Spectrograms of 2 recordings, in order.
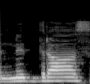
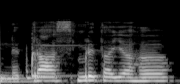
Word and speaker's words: निद्रा स्मृतयः: निद्रास नहीं निद्रा स्मृतयः निद्रा स्मृतयः हां इसको आप आधा रखिए पूरा मत कीजिए निद्रास ऐसा नहीं निद्रा स्मृतयः ठीक है निद्राय नहीं अभी भी पूरा कर रहे हैं और ये गलत उच्चारण है निद्रा स्मृतयः निद्रा स्मृतयः नहीं अभी भी गलत है।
